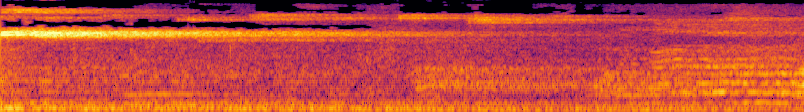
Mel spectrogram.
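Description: Basketball game sounds on a hardwood gym court: a ball bouncing and players moving, with a high tone ringing out at the very start and fading over about a second and a half.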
